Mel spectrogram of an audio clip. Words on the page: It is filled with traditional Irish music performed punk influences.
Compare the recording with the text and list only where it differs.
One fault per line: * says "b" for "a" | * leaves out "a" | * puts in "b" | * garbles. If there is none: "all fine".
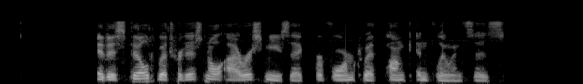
* puts in "with"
